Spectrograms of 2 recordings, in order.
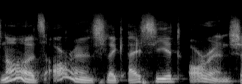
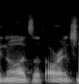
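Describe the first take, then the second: First: Higher-pitched mock-stubborn insistence; playfully adamant, pitch jumping up; insistent contradiction. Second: Said in the usual way. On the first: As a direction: push back as if it were obvious. Acted insistent reply to imagined objector.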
